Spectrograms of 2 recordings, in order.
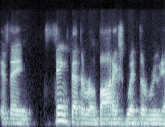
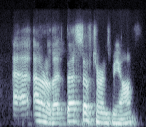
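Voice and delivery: usual speaking voice

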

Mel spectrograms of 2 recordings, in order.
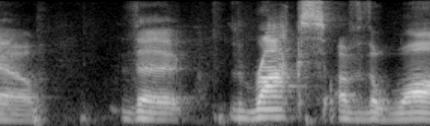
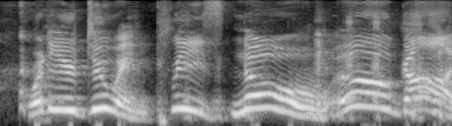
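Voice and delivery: very high, shrill, panicked yelling; 10 dB louder than usual. A game narrator voices two dwarves shouting at the players. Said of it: "two dwarves who are now shouting at you".

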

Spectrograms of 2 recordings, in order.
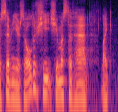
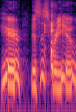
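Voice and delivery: put-on very high, slow, typical teen boy voice; 9 semitones higher, 4 dB louder than usual. Imitating a boy handing over a mixtape in a typical voice. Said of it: "With this typical voice".

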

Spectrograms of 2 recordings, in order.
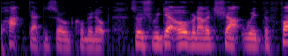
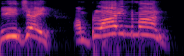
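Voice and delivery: very high, very slow, drawn-out shout; 4 dB louder than usual. Joking about what to shout at the guest: mock shouting. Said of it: "shouting at him".

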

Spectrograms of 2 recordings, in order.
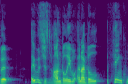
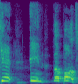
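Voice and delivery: high-pitched, drawn-out scream. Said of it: "I'm sitting there screaming at Michael Theo going".

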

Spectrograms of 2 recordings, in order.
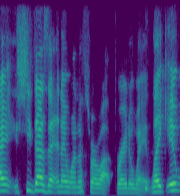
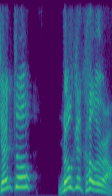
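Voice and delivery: pitched-up, loud, bossy voice; 7 semitones higher, 7 dB louder than usual. Retelling how a former boss scolded gentle shampoos: imitating a former boss. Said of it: "you imitating that was the best thing ever".

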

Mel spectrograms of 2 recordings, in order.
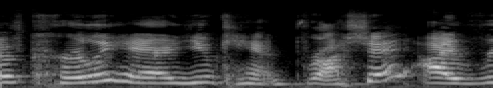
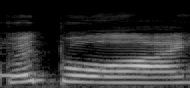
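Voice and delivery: put-on New York accent, goodbye sounding like good boy. Saying goodbye to everybody at the end: put-on New York accent. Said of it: "That was my New York".

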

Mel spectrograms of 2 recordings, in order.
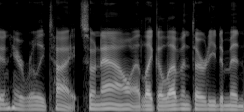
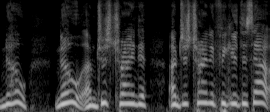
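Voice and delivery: put-on pleading, much higher and slower. Retelling Frank answering people threatening him with jail, imitating Frank pleading. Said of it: "Frank is just like pleading to them".

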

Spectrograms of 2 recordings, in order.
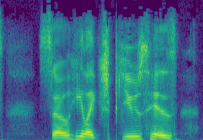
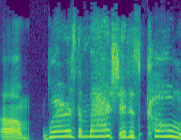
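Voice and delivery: mock, put-on yell, much higher pitched. Retelling how he keeps yelling at you over the food, imitating someone yelling. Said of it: "he's just yelling at you".

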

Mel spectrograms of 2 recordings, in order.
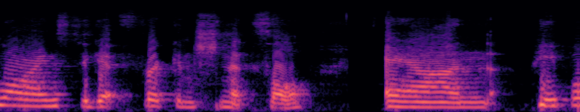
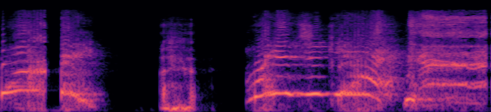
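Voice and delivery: put-on old-lady hollering, very high and drawn out. Retelling how an old lady called to her husband: imitating an old lady yelling. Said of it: "she's just yelling the whole time".

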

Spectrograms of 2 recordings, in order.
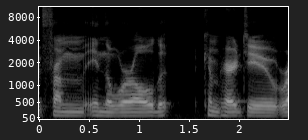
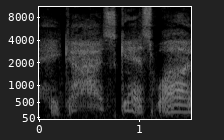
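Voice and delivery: hushed, slow whisper; 12 semitones higher, 4 dB quieter than usual. Imitating a quiet teammate with a broken mic: imitating Teach whispering. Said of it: "it basically whispering".

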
